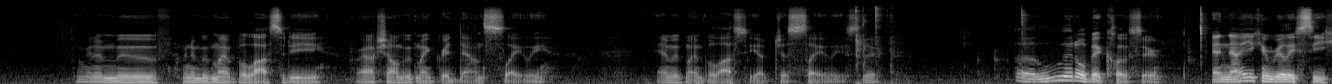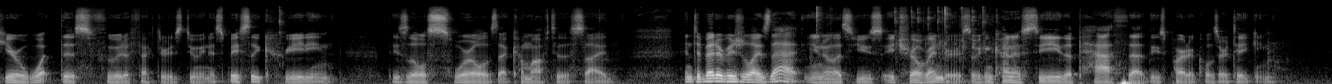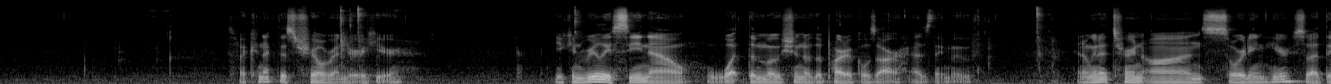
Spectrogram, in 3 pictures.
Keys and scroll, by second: 8.6 Home, 8.8 space, 21.5-23.7 typing, 30.1 Home, 30.2 space, 37.0 alt+space.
